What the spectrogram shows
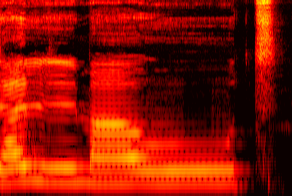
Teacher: تا کو ساکن کرتے ہوئے قلقلہ نہیں کریں گے بلکہ تھوڑی سا اس کی آواز کو جاری رکھیں گے۔ موت نہیں کریں گے، موت۔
